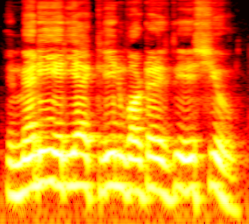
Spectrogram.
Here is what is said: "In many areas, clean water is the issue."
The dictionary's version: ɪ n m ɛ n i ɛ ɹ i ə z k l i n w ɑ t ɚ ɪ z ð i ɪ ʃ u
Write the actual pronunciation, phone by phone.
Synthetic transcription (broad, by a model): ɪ n m ɛ n i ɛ ɹ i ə k l i n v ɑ t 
